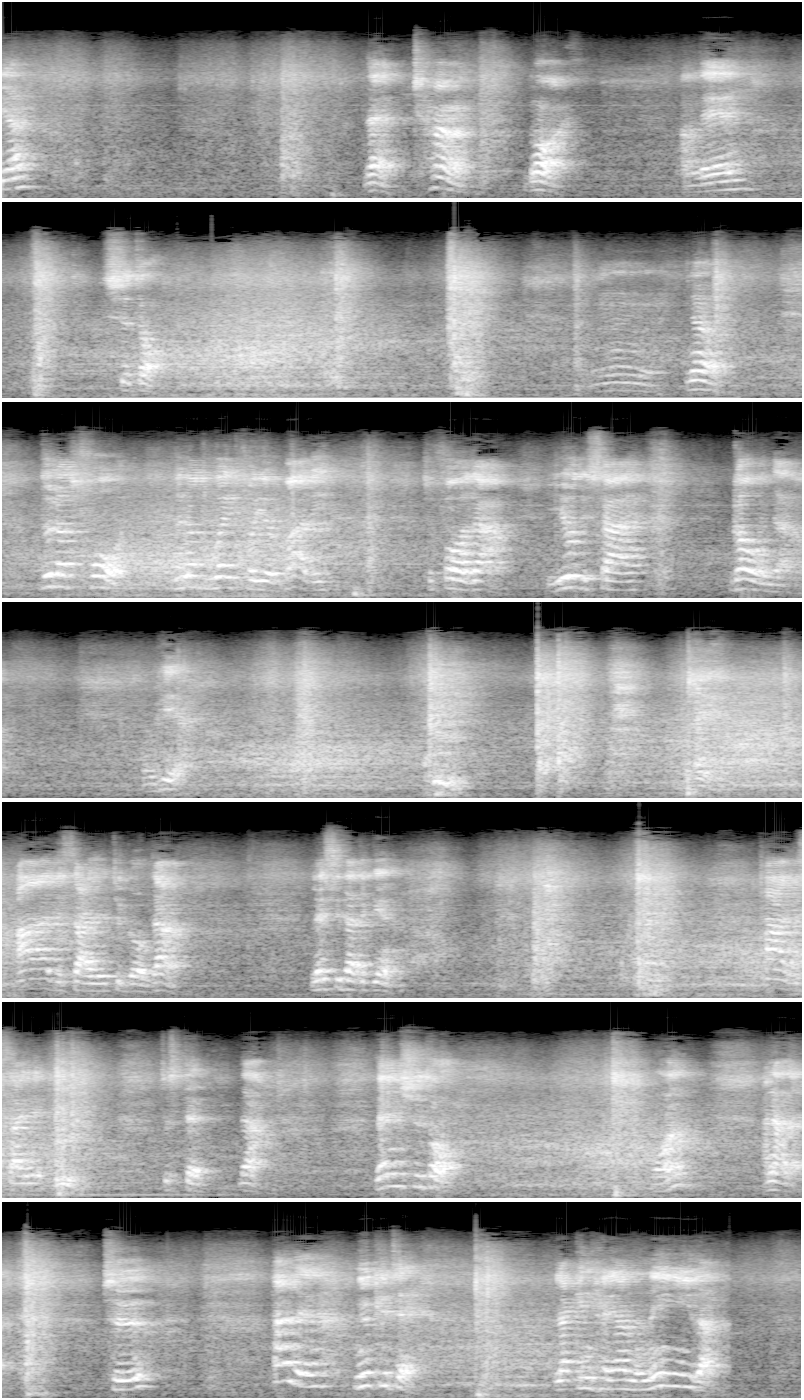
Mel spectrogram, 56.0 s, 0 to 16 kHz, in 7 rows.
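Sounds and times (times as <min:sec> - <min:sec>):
sharp smack: 0:08.3 - 0:08.9, 0:12.4 - 0:14.1, 0:29.3 - 0:30.0, 0:37.3 - 0:38.8, 0:40.5 - 0:41.0, 0:46.0 - 0:46.4, 0:48.2 - 0:48.6, 0:52.7 - 0:53.1.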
